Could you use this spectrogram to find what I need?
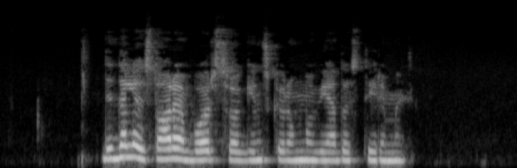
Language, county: Lithuanian, Vilnius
